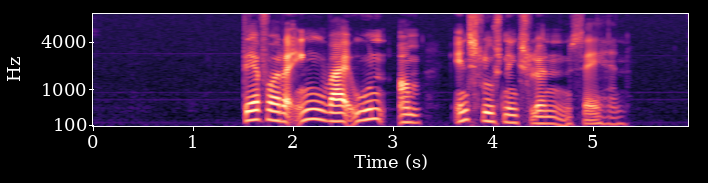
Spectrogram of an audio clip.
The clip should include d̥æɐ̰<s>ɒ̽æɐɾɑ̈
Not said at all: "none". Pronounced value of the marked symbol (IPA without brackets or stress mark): f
